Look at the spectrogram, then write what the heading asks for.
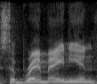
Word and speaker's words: Subramanian: So it says, dear Judge, I'm gonna say Judge S, because I don't know how to say that name, Subramanian, that's how you say it.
